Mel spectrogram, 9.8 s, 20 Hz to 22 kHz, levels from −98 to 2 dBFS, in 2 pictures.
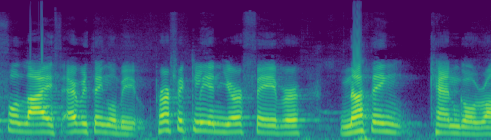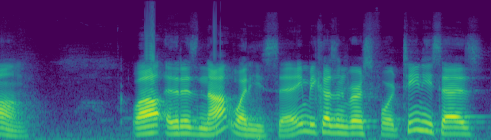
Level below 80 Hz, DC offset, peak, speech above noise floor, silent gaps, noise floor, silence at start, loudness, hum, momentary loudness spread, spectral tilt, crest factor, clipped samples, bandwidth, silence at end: -44 dBFS; under 0.1%; 0 dBFS; 35 dB; none; -50 dBFS; 0 s; -15 LUFS; none; 10 LU; -6.5 dB/octave; 16 dB; 0.1%; 9.4 kHz; 0.15 s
